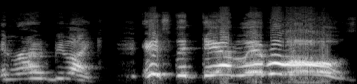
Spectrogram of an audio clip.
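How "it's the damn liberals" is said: top-of-the-lungs shriek, very high and drawn-out. Retelling how Ryan used to blame the liberals: imitating someone screaming. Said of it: "screaming at the top of his lungs".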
